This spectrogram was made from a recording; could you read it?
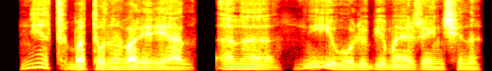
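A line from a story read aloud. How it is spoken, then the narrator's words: Crushed, dejected voice. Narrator (Russian): убитым голосом признался Арчил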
